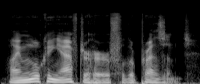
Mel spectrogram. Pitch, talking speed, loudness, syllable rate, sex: 100 Hz, 240 wpm, -20 LUFS, 6.2 syllables/s, male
